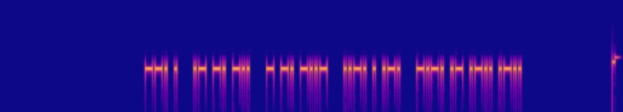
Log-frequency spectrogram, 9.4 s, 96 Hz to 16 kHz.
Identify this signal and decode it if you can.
Morse code, heard as a keyed tone, about 33 wpm, 700 Hz. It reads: GE AND TNX FER CALL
